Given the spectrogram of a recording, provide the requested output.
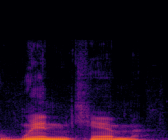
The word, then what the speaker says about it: Nguyen Kim: And we took out one of their leaders, Nguyen Kim, or Win Kim. I keep pronouncing that wrong. Win Kim. Although why so many letters should make the sound win is completely alien to me.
